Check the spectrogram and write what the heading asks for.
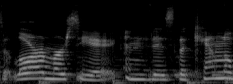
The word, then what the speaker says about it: Laura Mercier: be trying out a new foundation this is Laurie oh I always mispronounce it Laura Mercier and it is the candle glow soft luminous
